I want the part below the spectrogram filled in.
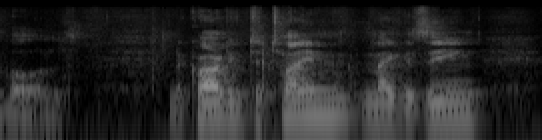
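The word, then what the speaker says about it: Bolles: that's spelled b.o.l elias i don't know how to pronounce name but that's it's spelled b-o-l-l-e-s so i'm going to call them bowls and according to time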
